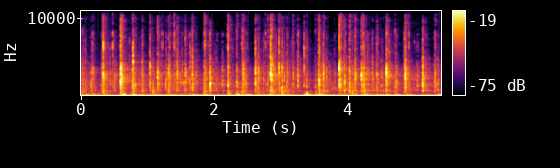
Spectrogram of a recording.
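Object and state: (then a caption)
Plastic computer keyboard being typed on. Fingertips of both hands type steadily on a full-size black plastic RGB-backlit keyboard with a hollow plastic housing, resting on a desk. Quick, bright clacks fall in a dense, uneven stream over a constant low hum, each keystroke dying away almost at once.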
